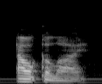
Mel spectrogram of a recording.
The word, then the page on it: alkali: American English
